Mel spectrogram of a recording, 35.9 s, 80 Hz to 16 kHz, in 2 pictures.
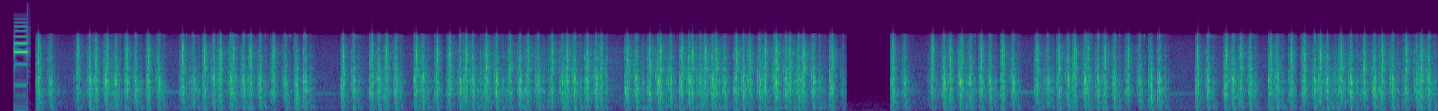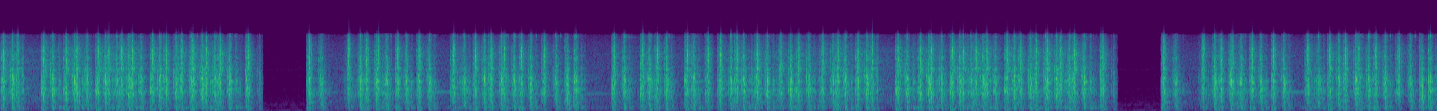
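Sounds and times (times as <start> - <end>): typewriter keystroke clicks: 0.2 - 10.6, 11.2 - 35.9.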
